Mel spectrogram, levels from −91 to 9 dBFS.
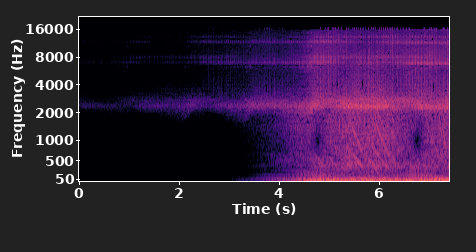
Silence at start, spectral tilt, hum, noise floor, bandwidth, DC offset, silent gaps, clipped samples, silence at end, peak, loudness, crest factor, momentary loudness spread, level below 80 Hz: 0 s; -1.5 dB/octave; none; -71 dBFS; 17 kHz; under 0.1%; none; under 0.1%; 0 s; -14 dBFS; -29 LUFS; 18 dB; 18 LU; -38 dBFS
